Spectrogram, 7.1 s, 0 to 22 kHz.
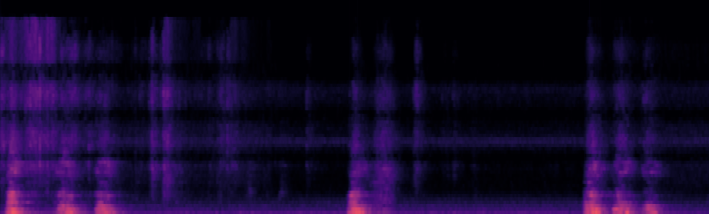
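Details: Dog barks recorded 21 November 2023, 7:06 pm: three quick barks, a pause, one lone bark, then another run of three close barks, with a faint low rumble underneath.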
